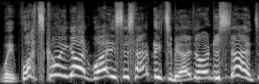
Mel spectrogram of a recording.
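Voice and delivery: mock panic. Young man under countdown, high mock panic. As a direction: squeal it like you're cornered.

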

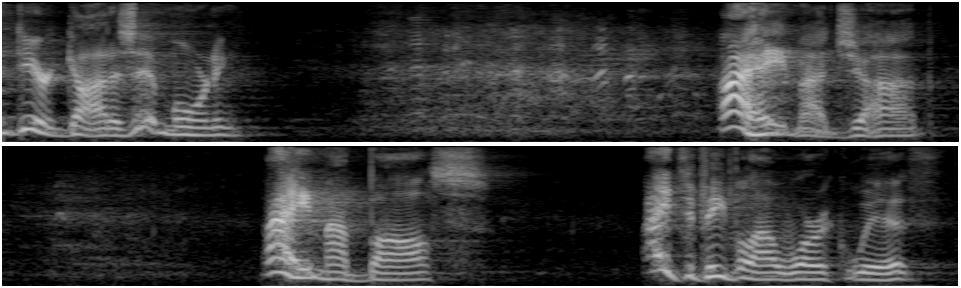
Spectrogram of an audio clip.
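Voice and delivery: low, tired, dragging groan; weary complaint. Retold or imitated. Preacher mimics a tired worker, low weary groan. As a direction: moan about the job. Groggy believer at home.

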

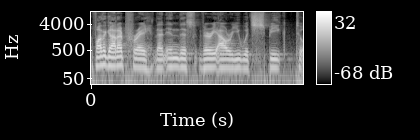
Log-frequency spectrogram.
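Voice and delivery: low, measured praying voice; prayer. Real, not acted. Pastor leading the congregation in prayer before his message, low earnest prayer. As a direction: pray earnestly, low and unhurried.

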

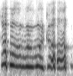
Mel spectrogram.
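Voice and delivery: high, slow, whiny wail; high drawn-out mock cry; mock despair. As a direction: wail like you're trapped with him. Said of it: "this is me in my car".

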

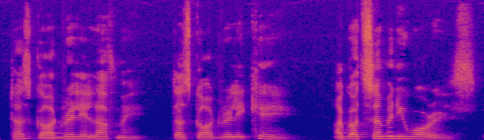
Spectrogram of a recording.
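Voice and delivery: soft, low anxious questioning; quiet worried doubt. Retold or imitated. Preacher voicing a worrier's doubts, softly. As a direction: murmur the doubts like a lost believer.

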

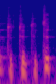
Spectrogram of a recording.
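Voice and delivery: soft, short imitated keypad tones; dialling beeps. Caller taps in the actress's number, soft mouth-made dialling tones. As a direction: beep out the number quietly. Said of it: "Den trækker jeg over".

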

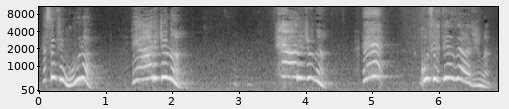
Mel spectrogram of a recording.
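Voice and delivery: high, loud cry of recognition; exclaiming out loud. Acted. Drona recognizing Arjuna on the battlefield, excited and loud. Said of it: "Drona tá falando alto".

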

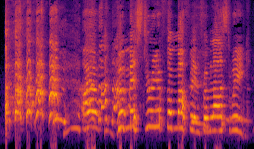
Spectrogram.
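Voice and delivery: high, loud, drawn-out proclamation through laughter; mock-dramatic outburst. Reader laughing at the muffin mystery, loud hammed-up cry. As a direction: declaim it like a ridiculous big reveal.

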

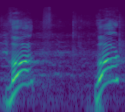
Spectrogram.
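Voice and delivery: high, loud cry of Lord; mock ecstatic cry. Pastor imitating Sharonda caught up in the Spirit, high ecstatic cry. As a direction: cry out like someone overcome by the Spirit.

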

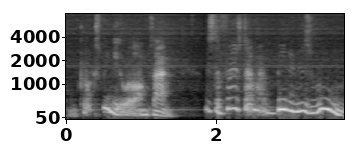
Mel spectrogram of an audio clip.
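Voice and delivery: put-on high old-man voice for Candy, a bit embarrassed. Old Candy, embarrassed, to Crooks, high old-man voice.

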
